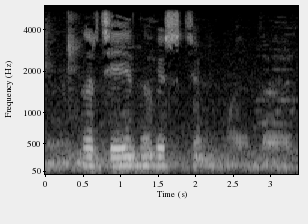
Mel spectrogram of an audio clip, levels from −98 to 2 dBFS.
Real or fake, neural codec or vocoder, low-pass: real; none; 5.4 kHz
